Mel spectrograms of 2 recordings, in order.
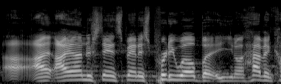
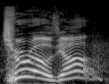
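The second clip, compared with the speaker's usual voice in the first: higher, louder churros call; mock exclaim; 8 semitones higher, 6 dB louder, much slower than usual. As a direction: shout it out to the room. Calling out churros to crowd.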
